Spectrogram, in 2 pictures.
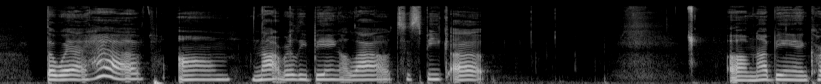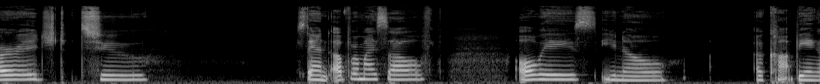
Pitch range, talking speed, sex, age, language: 185-225 Hz, 95 wpm, female, 20-39, Amharic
